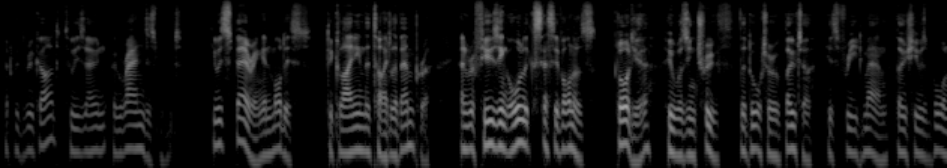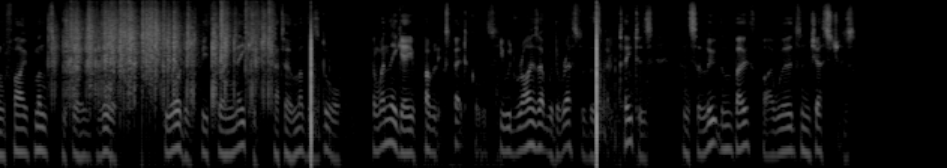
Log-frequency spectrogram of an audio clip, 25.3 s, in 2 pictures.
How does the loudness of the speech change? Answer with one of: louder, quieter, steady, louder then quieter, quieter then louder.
louder then quieter.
